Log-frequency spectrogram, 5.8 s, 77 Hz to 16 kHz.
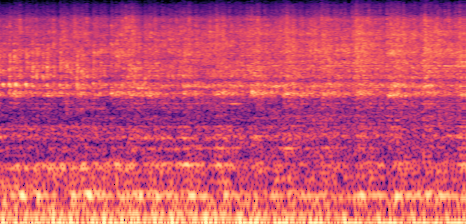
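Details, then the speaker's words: Chevelle V8 after an intake reseal, with the new exhaust and mufflers fitted: a deep, even rumble with no ticking, misses or vacuum hiss; it idles properly. "definitely sounds proper now sounds like it looks now so super happy with that"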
